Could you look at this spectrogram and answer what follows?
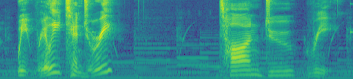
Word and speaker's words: tandoori: Tandoori. The do isn't like the door. It's like doo-doo head. Are you 5 years old? You could have just said, like, do in due date. Tandoori.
